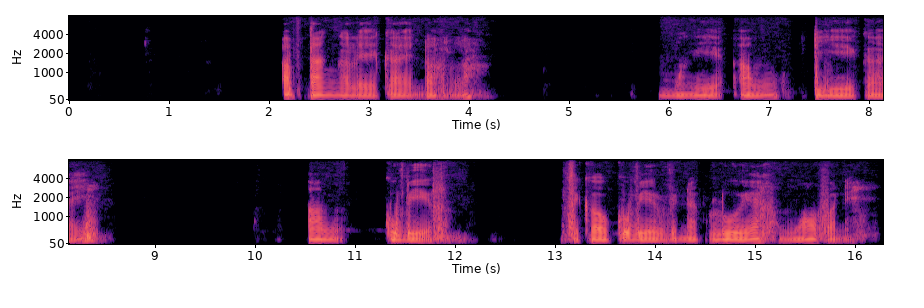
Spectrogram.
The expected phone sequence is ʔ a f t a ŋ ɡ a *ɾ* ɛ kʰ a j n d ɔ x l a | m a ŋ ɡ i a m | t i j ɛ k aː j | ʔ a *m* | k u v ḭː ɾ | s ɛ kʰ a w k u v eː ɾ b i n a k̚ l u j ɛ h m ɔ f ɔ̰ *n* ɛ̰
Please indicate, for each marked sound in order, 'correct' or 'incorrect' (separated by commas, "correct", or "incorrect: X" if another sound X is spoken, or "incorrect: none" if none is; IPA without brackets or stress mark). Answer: incorrect: l, correct, correct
